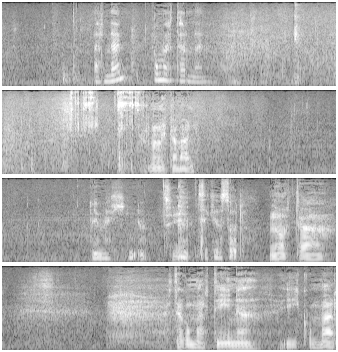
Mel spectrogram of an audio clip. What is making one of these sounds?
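A man speaks softly and calmly nearby.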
